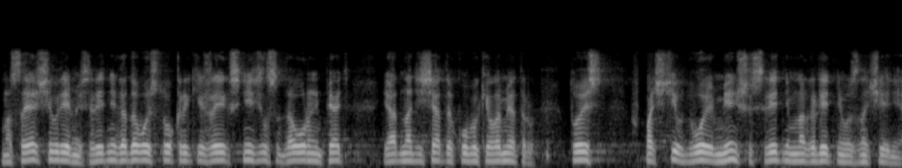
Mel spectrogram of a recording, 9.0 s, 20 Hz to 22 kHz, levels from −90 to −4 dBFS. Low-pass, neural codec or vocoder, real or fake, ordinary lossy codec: 7.2 kHz; none; real; Opus, 16 kbps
